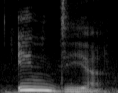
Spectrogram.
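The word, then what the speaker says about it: Индия: country India India so here we stress the first syllable in India India India India next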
